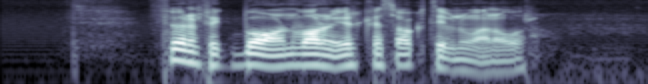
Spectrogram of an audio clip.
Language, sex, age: Norwegian, male, 23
